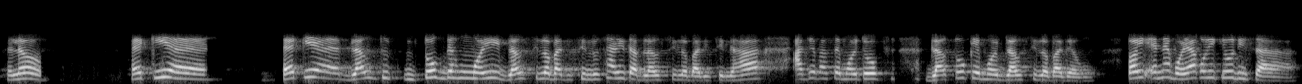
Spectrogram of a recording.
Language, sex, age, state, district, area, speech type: Assamese, female, 45-60, Assam, Barpeta, rural, conversation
